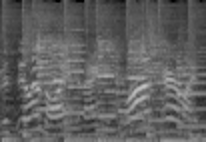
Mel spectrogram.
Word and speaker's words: Illinois: and hit the road yes my name is Illinois and I need one airline ticket to um well Illinois mhm no yes is silent want to ride sure hey Connecticut Taxi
